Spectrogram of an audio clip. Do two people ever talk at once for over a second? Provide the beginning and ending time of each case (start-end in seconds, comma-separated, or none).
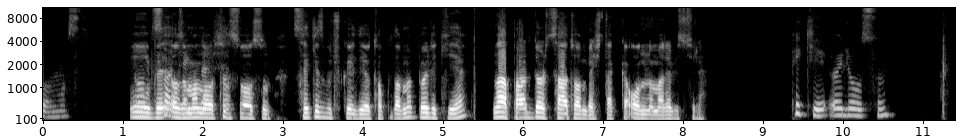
1.1-2.4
